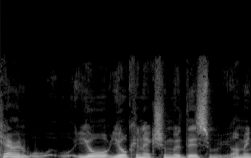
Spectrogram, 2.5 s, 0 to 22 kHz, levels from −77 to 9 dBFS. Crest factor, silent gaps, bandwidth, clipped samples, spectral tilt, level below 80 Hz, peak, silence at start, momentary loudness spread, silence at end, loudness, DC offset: 16 dB; none; 14.5 kHz; under 0.1%; -6 dB/octave; -64 dBFS; -4 dBFS; 0 s; 11 LU; 0 s; -19 LUFS; under 0.1%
